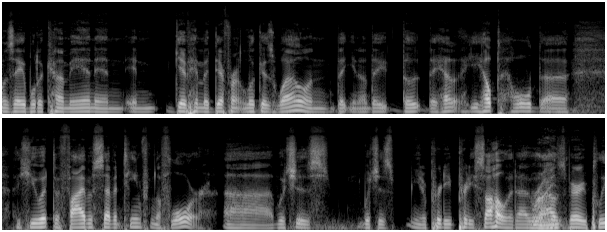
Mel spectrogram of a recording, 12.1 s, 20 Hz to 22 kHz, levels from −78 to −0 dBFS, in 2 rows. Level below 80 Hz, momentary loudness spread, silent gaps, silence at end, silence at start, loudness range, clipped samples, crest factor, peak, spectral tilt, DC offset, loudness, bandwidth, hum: -44 dBFS; 13 LU; none; 0 s; 0 s; 4 LU; under 0.1%; 24 dB; -2 dBFS; -5.5 dB/octave; under 0.1%; -26 LUFS; 16.5 kHz; none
